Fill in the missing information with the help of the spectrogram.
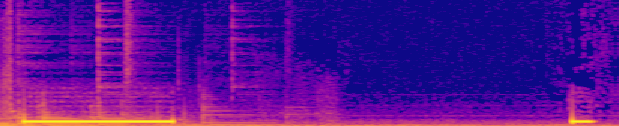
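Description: A telephone ringing tone on an outgoing call to a journalist at the Danish newspaper Fyns Stiftstidende: one long steady tone lasting about a second, then quiet line noise, and the start of a second tone near the end.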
